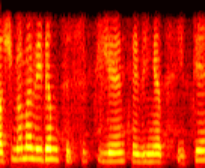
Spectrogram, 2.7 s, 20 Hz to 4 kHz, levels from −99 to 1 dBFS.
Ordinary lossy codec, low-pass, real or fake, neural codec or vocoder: none; 3.6 kHz; fake; codec, 24 kHz, 0.9 kbps, WavTokenizer, medium speech release version 1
